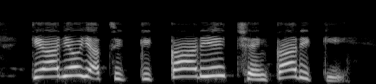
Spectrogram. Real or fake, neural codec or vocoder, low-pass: real; none; 7.2 kHz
